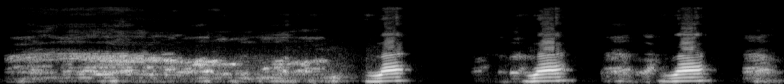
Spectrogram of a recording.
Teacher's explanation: زبان اوپر کے دانتوں سے لگے گی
